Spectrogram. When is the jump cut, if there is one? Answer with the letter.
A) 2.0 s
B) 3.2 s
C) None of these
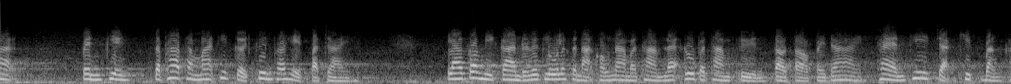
B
